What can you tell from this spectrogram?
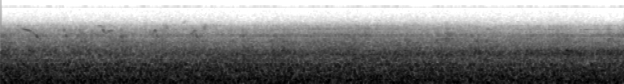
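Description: Diesel locomotive running as it moves along the track with freight cars, a steady engine drone mixed with rail and wheel rumble.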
